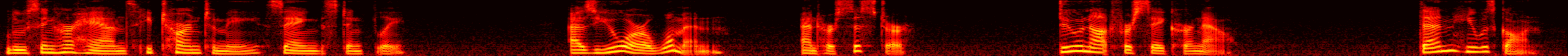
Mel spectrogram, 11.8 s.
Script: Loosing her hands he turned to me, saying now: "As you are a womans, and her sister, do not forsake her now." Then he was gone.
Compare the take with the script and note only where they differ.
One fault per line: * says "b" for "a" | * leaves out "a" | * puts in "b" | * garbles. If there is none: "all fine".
* says "distinctly" for "now"
* says "woman" for "womans"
